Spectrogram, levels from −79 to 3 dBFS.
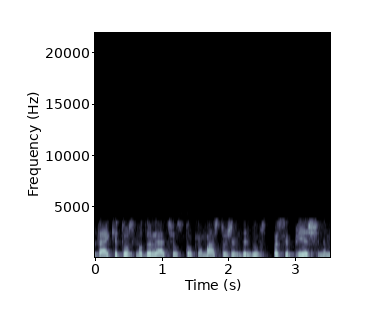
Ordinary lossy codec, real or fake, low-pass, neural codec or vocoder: MP3, 96 kbps; real; 7.2 kHz; none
